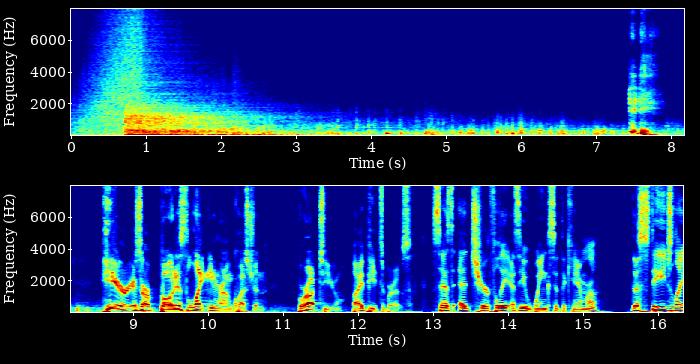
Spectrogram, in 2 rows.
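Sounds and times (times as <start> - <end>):
thunder sound effect: 0.0 - 12.5
speech: 8.7 - 16.3.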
